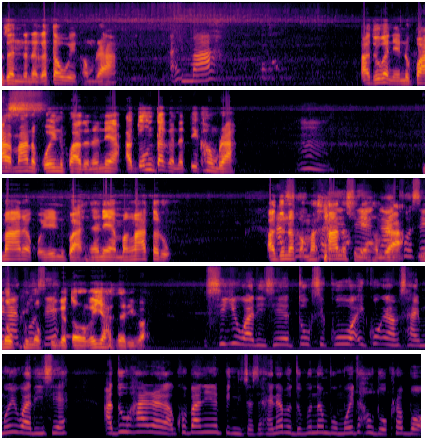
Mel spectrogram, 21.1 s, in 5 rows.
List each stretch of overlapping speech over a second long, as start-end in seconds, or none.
11.2-13.3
